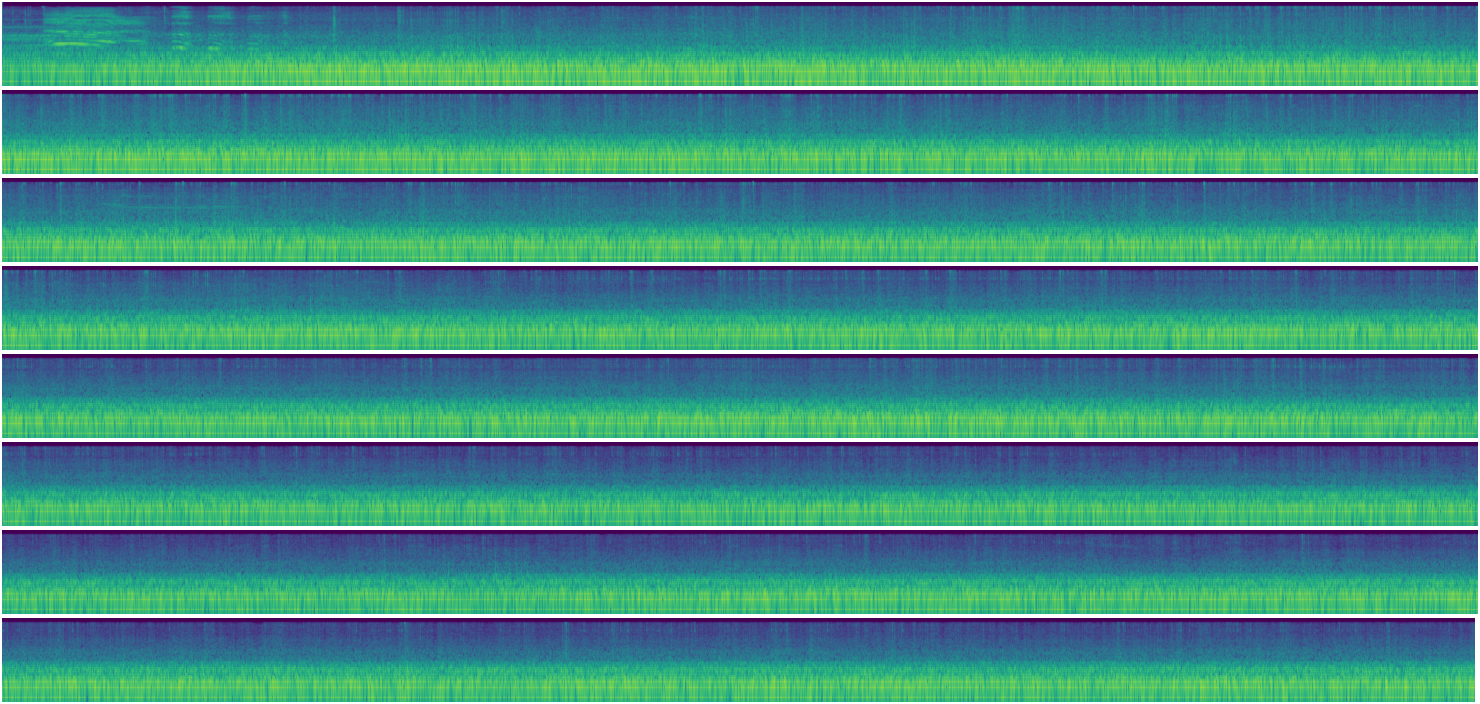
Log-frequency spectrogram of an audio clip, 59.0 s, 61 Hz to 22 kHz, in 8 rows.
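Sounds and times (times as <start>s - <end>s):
jet engines roaring: 0.0s - 27.2s.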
